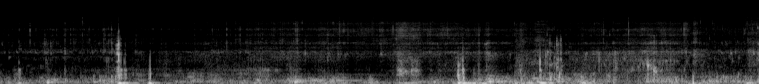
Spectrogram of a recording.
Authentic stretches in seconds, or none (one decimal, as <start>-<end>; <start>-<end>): 0.0-1.4; 2.1-2.5; 5.1-5.7; 6.8-7.6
